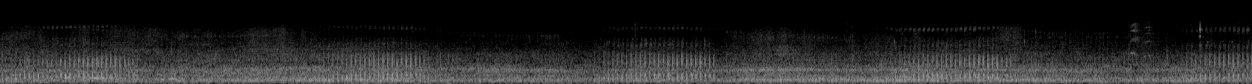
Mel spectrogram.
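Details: Contented purr from a brown-and-white park cat as it is petted after walking down a slope; continuous low vibrating rumble in breath-paced pulses, with soft stroking noises and a few faint clicks.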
